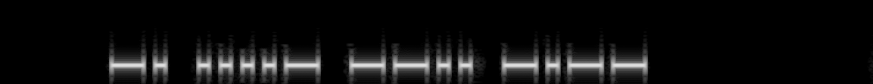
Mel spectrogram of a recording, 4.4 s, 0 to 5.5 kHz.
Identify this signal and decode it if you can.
Morse code, heard as a keyed tone, about 22 wpm, 600 Hz. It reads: N4ZY
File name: Callsigns-22wpm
